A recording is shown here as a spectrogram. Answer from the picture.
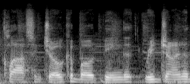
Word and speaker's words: Regina: They make the classic joke about being the Regina, the city that rhymes with fun.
